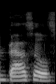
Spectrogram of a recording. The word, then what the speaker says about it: Basil: you say it Alex I said it basil because that's the British pronunciation and well I mean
